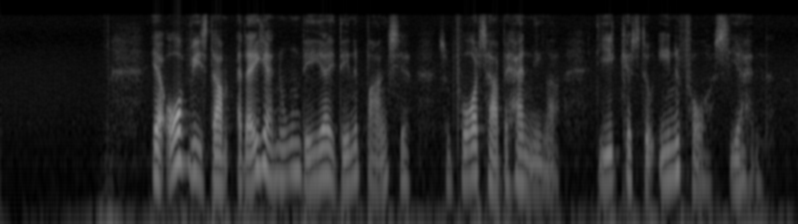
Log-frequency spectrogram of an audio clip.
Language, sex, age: Danish, female, 60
